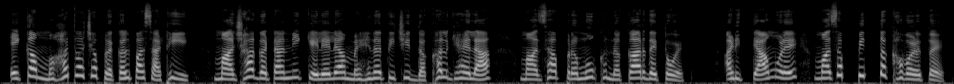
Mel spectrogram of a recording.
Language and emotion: Marathi, angry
